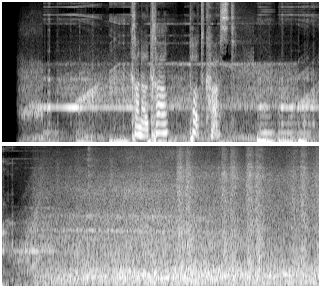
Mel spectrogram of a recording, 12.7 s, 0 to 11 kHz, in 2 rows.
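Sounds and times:
quiet mechanical hum and tonal whine: 0:00.4 - 0:12.6
speech: 0:02.6 - 0:06.2
train rumbling into a railway station: 0:06.7 - 0:12.6.

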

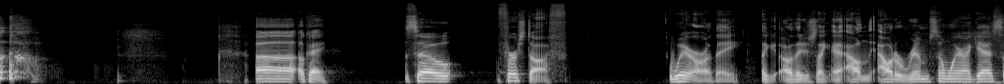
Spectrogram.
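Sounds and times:
person coughing: 0:00.0 - 0:00.6
speech: 0:02.6 - 0:03.4, 0:04.0 - 0:05.7, 0:06.7 - 0:10.0.

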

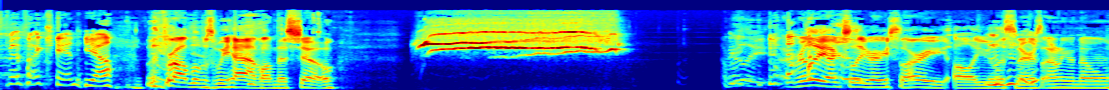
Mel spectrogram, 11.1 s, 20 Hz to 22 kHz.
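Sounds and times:
speech: 0:00.1 - 0:03.5, 0:08.0 - 0:11.0
laughter: 0:01.3 - 0:02.8, 0:07.2 - 0:10.5
two whistles blown together in a shrill steady blast: 0:04.1 - 0:06.4.

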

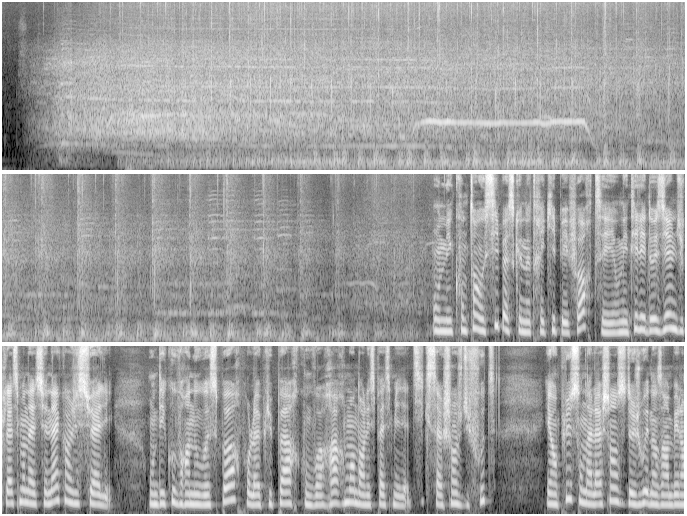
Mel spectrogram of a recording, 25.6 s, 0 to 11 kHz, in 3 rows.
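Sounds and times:
ice hockey crowd in Angers chanting and cheering after a goal: 0:00.2 - 0:14.3
scattered claps: 0:00.3 - 0:14.0
brief horn-like tone: 0:00.7 - 0:14.0
speech: 0:14.0 - 0:25.5.

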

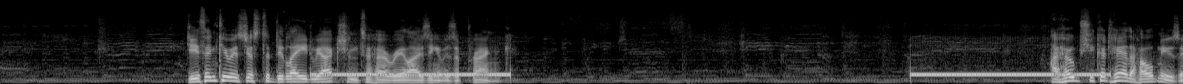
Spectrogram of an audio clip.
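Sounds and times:
speech: 0:01.9 - 0:05.2, 0:10.5 - 0:11.8
telephone dial tone while dialing a call: 0:03.1 - 0:05.1, 0:09.1 - 0:11.0.

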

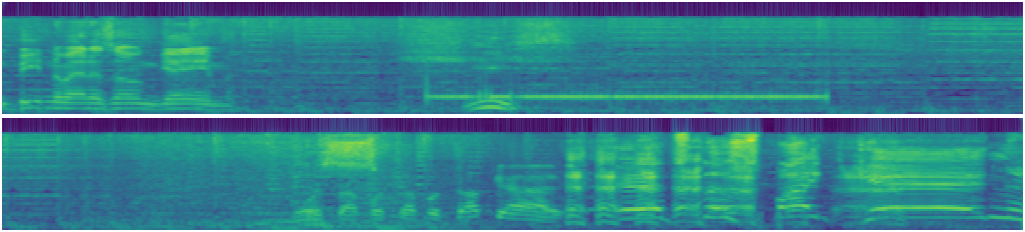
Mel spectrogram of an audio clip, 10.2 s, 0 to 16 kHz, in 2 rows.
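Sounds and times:
speech: 0:00.0 - 0:01.3, 0:02.0 - 0:02.8, 0:06.6 - 0:10.2
telephone line beep: 0:02.1 - 0:04.2
laughter: 0:07.8 - 0:09.8.

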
